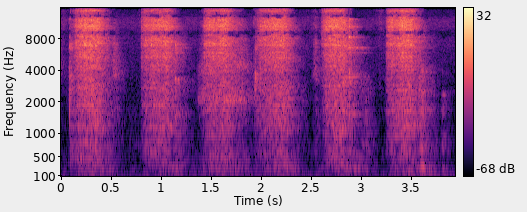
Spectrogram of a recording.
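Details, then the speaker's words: Suffolk mower side-cover bearing, hand-turned after sandblasting: a dry, gritty rasp on every stroke, about ninety a minute, with no smooth spin; sand got inside, so it must be dismantled and cleaned. "like it's about the sand so I'm gonna have to get that apart clean it all out"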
